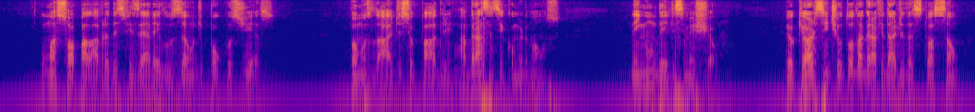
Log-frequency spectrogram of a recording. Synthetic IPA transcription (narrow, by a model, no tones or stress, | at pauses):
ũmɐsɔpala̰vɾɐd̪esfizɛɾɐiluzɐ̃w̃d͡ʒɪpowkʊzd͡ʒiɐs | vɐ̃mʊzlad͡ʒisɪʊpad̪ɾɪ̰a̰bɾasɐ̃sɪkõmʊiɾmɐ̃w̃s | nẽɲ̃ũd̪elɪsːɪmeʃḛw | mewkiɔɾsẽnt͡ʃiwt̪od̪ɐːɡɾavid̪ad͡ʒɪd̪ɐsi̥t̪uasɐ̃w̃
